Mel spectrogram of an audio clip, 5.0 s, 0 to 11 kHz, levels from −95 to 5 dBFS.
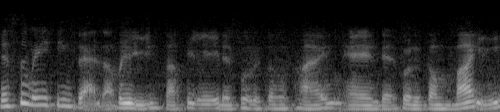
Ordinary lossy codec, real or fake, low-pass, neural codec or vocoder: Opus, 32 kbps; fake; 7.2 kHz; codec, 16 kHz, 1 kbps, FunCodec, trained on LibriTTS, 50 frames a second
